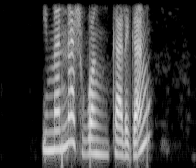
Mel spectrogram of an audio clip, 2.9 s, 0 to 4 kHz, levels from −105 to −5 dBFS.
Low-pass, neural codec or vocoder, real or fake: 3.6 kHz; none; real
